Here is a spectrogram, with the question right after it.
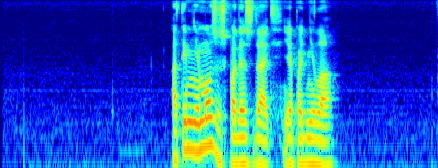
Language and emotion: Russian, neutral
